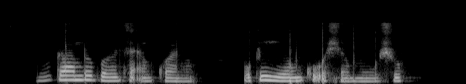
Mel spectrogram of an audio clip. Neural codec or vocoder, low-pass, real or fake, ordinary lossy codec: codec, 16 kHz in and 24 kHz out, 1 kbps, XY-Tokenizer; 7.2 kHz; fake; Opus, 32 kbps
